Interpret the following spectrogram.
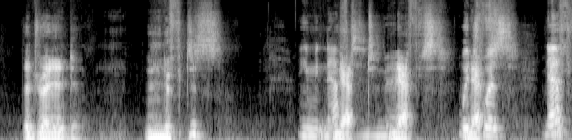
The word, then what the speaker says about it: NFT: Neft rhymes with theft.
